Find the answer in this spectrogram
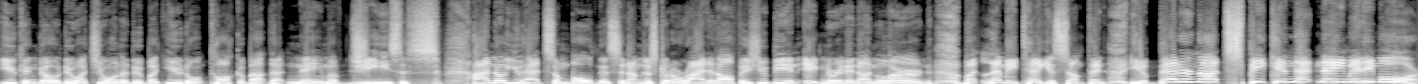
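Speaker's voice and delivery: hateful, menacing tone, dripping with hatred. Speaker acting out those who forbade speaking in Jesus' name: retelling a hateful threat. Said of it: "We hear the hatred in their voice".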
